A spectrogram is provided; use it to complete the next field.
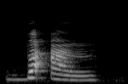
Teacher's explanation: In British English, we often take T sound away because we often use gloal stop. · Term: glottle stop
